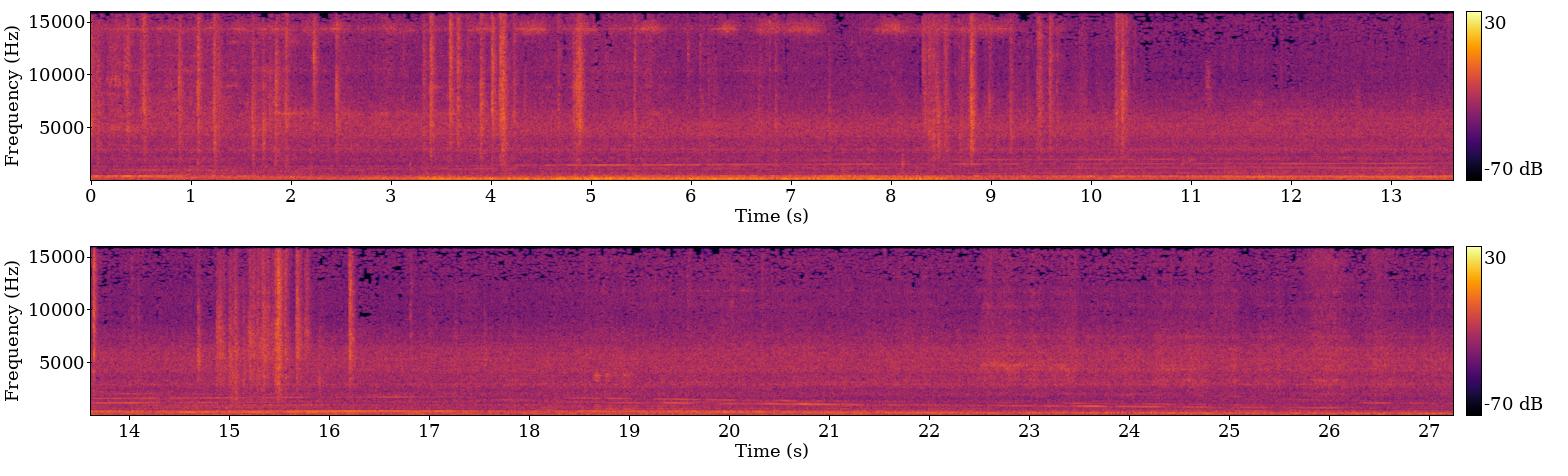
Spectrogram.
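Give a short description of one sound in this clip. A train's wheels squeal faintly on the rails.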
